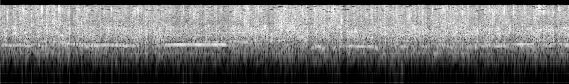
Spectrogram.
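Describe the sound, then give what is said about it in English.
A large audience claps their hands unto the Lord during a sermon about the Holy Ghost, a dense continuous wash of hand claps at a fairly loud level, with faint voices and cheers mixed into the applause. “Oh, why don't you clap your hands unto the Lord if you believe that?”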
